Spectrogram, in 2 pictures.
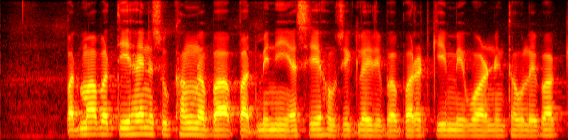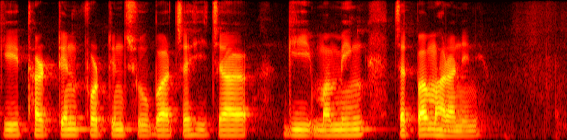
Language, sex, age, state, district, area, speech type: Manipuri, male, 30-45, Manipur, Tengnoupal, rural, read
